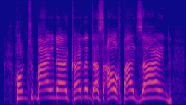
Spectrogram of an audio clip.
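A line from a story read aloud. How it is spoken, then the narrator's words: Shouting. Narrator (German): schrie Ron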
